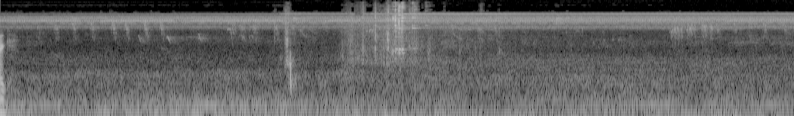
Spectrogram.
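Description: Steady high-pitched chorus of insects, with a low background hum and a couple of light clicks near the middle.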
